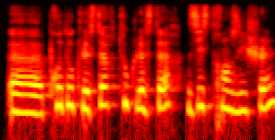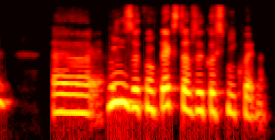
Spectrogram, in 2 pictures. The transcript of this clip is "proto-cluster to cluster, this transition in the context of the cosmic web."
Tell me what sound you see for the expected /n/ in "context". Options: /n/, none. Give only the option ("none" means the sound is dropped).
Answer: none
